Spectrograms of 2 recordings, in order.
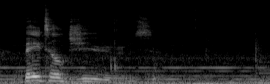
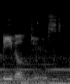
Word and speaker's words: Betelgeuse: Ryan okay now it's if you say it correctly its fatal Jews they know Jews and look here we are not beetlejuice right so here's the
